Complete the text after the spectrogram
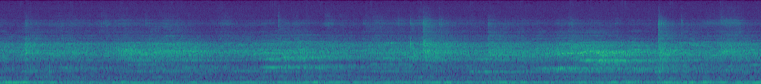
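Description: Skates scrape and hiss across ice in a large echoing rink.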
